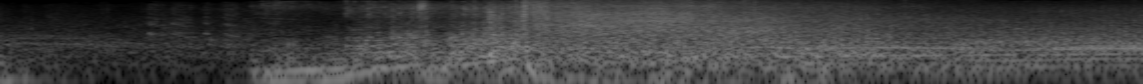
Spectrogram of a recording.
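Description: A car's booster blasts with a loud whoosh.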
